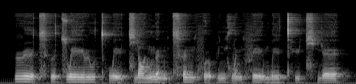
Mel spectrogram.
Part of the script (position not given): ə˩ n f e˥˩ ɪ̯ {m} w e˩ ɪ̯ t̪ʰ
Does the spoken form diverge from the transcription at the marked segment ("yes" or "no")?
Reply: no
